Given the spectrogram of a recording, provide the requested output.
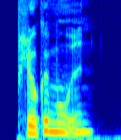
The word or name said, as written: plukkemoden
